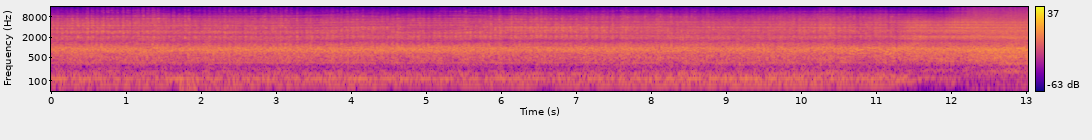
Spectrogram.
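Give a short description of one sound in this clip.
Drag racing engines idle with a loud, rough rumble.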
